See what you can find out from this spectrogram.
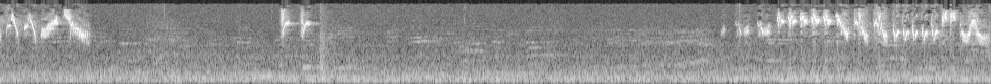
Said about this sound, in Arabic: هذا هو صوت الطير.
